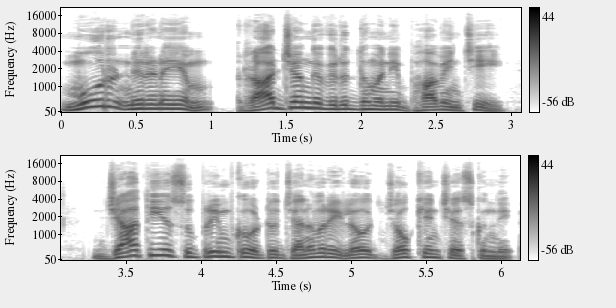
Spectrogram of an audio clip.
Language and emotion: Telugu, neutral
